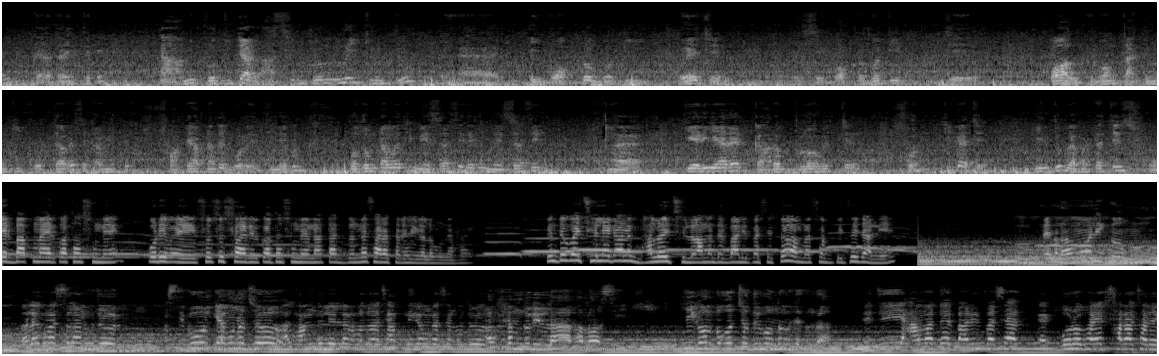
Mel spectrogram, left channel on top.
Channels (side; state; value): both; different; correlation 0.00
